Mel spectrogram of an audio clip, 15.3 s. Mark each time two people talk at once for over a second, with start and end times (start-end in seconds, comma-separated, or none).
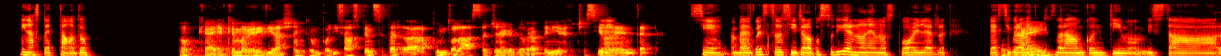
none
